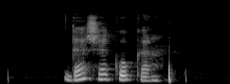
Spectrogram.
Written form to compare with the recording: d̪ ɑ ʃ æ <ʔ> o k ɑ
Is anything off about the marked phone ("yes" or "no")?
yes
